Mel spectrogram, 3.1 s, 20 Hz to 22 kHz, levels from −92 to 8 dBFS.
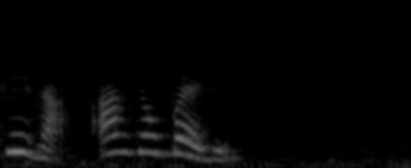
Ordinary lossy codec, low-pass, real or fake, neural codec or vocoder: AAC, 32 kbps; 3.6 kHz; real; none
